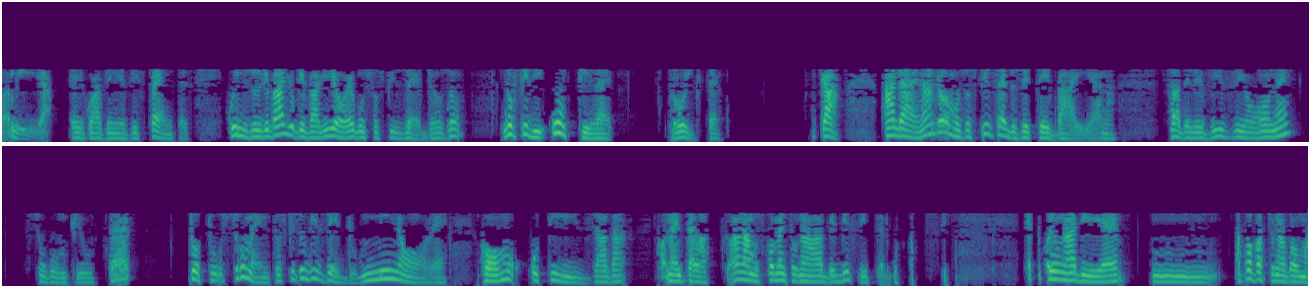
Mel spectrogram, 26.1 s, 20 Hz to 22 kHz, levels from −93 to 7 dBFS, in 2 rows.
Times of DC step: none

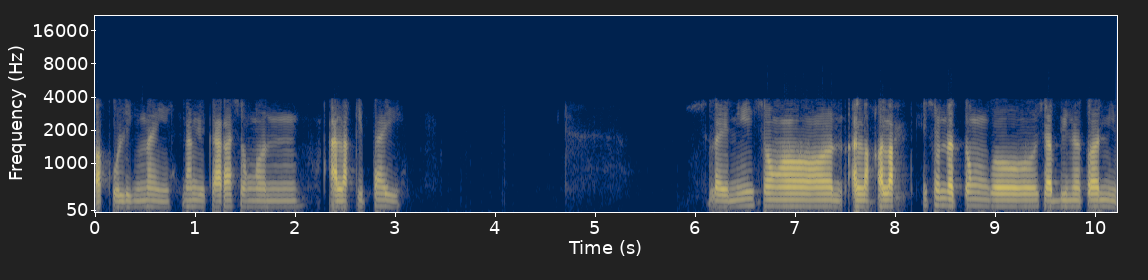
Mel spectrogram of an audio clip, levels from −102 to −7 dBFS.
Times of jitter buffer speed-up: none

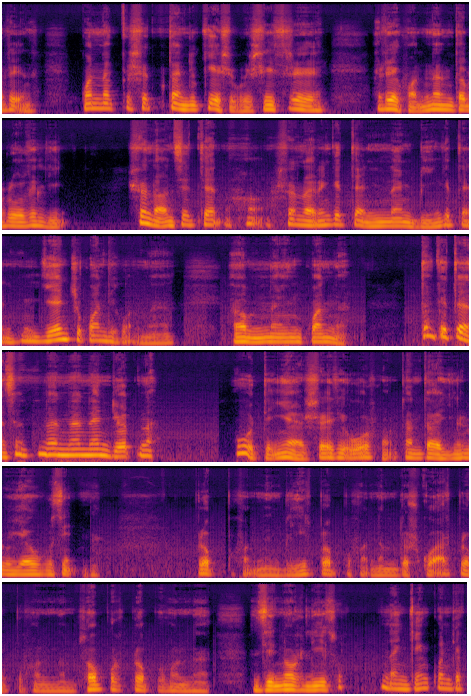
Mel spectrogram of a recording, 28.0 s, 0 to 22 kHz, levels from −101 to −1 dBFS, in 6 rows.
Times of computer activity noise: 6.04-28.01

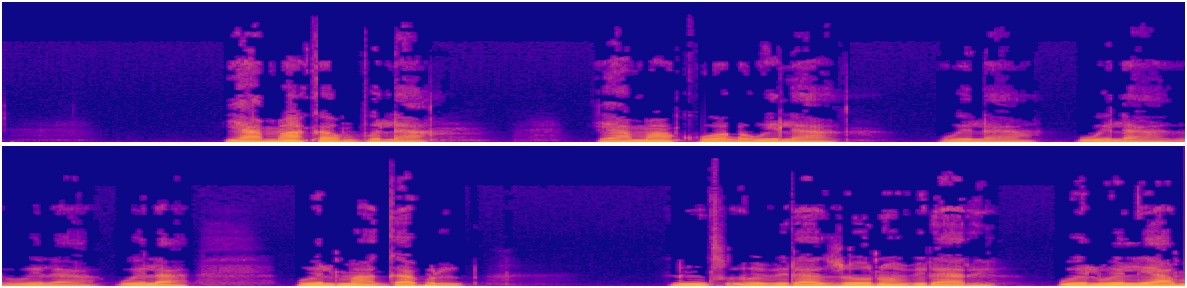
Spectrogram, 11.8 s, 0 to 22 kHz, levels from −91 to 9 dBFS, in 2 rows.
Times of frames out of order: 3.62-3.76

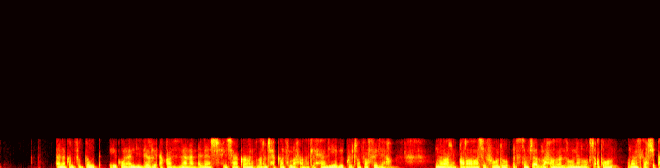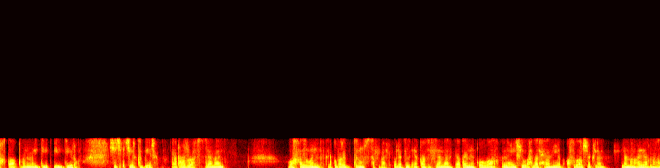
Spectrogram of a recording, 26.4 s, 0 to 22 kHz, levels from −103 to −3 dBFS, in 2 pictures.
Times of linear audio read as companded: none

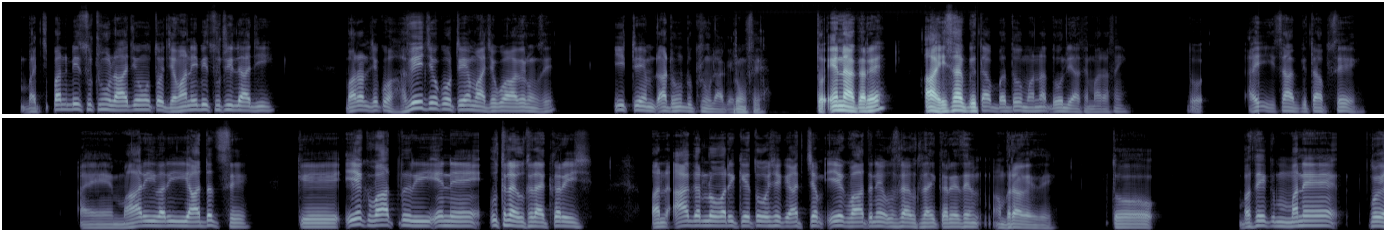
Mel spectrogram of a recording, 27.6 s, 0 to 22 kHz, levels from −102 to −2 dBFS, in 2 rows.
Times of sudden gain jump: 7.31-9.75, 12.56-12.77

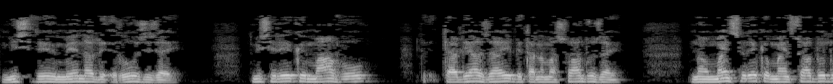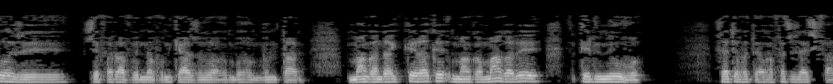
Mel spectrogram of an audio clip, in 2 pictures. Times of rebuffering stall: none

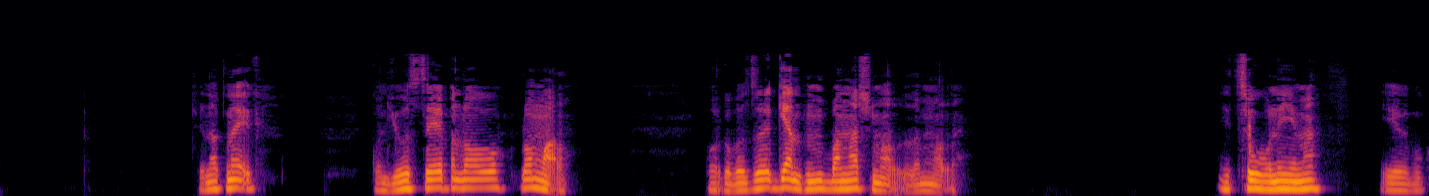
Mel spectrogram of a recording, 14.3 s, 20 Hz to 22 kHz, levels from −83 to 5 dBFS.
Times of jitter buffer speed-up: none

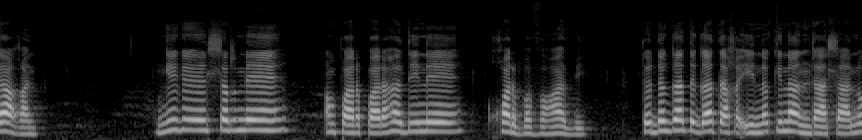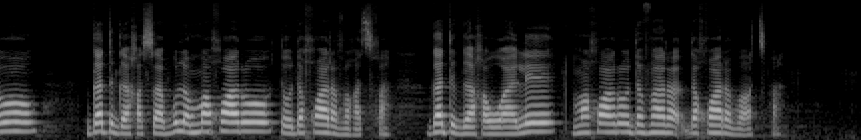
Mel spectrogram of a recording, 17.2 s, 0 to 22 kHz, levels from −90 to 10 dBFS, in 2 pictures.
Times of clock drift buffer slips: none

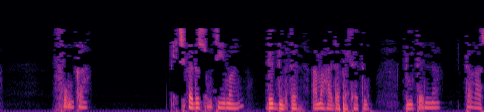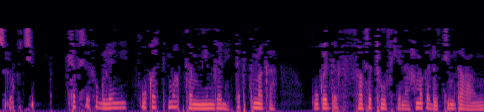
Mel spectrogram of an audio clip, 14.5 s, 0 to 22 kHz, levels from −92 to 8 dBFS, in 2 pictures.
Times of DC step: none

